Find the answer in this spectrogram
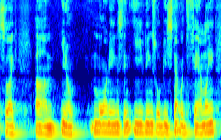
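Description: A man speaks at a fairly quick pace. His voice is somewhat breathy, with a dark, mellow tone. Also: quiet background. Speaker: podcast guest. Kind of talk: interview answer.

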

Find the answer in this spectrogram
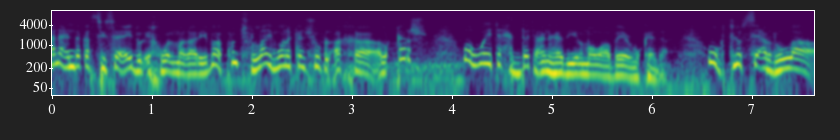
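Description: Over light background noise, a man with a high voice races along at a very fast pace, his pitch swinging very widely while his loudness stays very even. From Morocco. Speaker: TikTok live participant; guest. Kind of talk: heated debate. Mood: critical, indignant. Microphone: phone near.

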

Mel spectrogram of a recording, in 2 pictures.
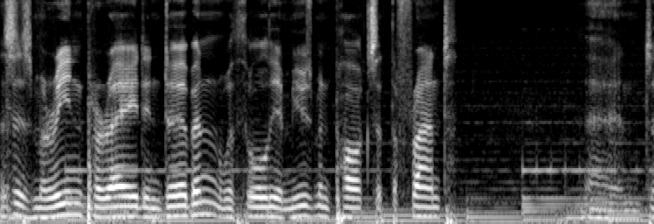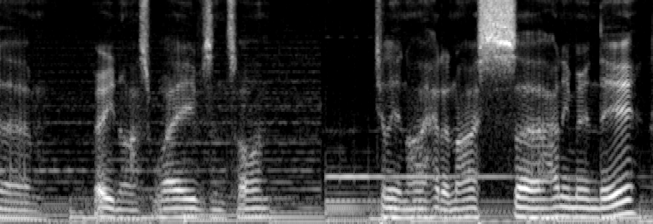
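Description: Over music in the background, a man speaks fairly slowly in a fairly low voice with very wide pitch swings, the sound dry with no echo. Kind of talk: home movie narration.

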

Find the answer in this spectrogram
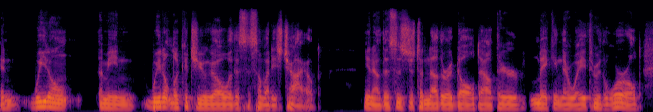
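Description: A man speaks fairly quickly in a very deep, low voice with a dark, mellow tone. His intonation stays fairly even over a quiet background. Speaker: podcast co-host and stay-at-home dad; podcast co-host. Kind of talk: casual chat. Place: home room. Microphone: studio mic.

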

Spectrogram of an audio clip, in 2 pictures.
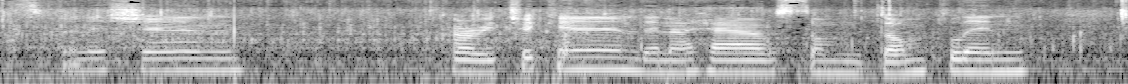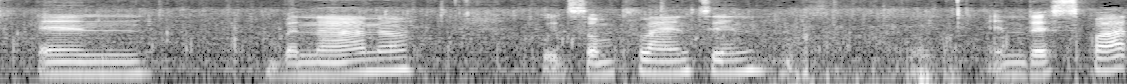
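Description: A woman's fairly low voice at a slow pace, fairly even intonation, long, frequent pauses and clear background noise

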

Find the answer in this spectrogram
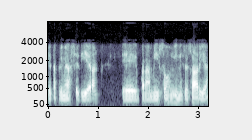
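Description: A man with a very deep, low pitch, talking at a fairly quick pace. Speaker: mayor. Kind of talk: radio interview. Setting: phone call.

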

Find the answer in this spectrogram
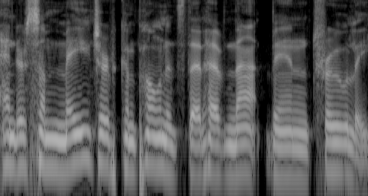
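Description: A dry sound with no echo, a quiet background, and a Newfoundland accent. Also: man. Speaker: audience member and part-time student; audience member. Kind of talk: audience Q&A comment. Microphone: handheld.

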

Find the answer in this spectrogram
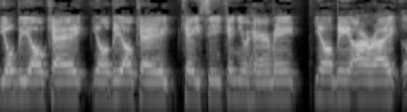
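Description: In a put-on robotic character voice, someone speaks at a moderate pace with monotone, flat intonation. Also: man, fairly high pitch for a man. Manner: flat, robotic, reassuring.

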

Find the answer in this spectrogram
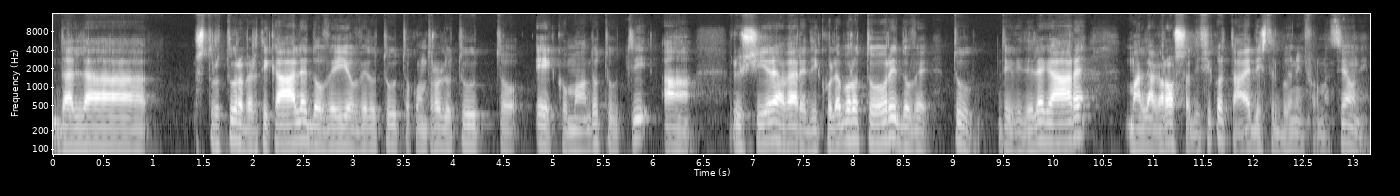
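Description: With an unremarkable speaking voice, a man of medium pitch talks at a moderate pace with ordinary pitch variation. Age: 40s. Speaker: body shop owner. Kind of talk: interview.

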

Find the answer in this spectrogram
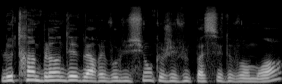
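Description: A man's fairly high-pitched voice with a dark, mellow tone, ordinary pitch variation, a moderate pace and a dry sound with no echo. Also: quiet background. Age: 60s. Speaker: novelist; guest. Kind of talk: literary talk show discussion. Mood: reflective, literary. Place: studio. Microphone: lapel.

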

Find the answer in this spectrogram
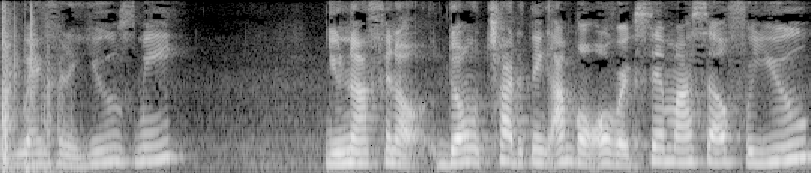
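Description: A woman's fairly high-pitched voice at a fairly quick pace, with ordinary pitch variation. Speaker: tarot reader. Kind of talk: angry rant. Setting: video channel. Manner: angry, defiant, profane; emphatic, confrontational.

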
